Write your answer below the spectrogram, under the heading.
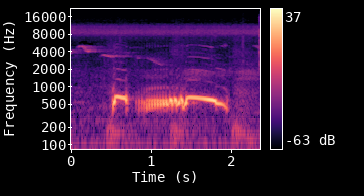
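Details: One call from an Australian dove kept as a pet: a clipped introductory note, a rapid pulsed tremolo, then a sustained mellow coo that sinks slightly in pitch and fades.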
